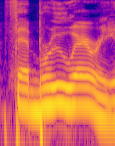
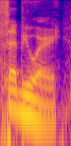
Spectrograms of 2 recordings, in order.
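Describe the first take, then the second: First: The first R is clearly pronounced. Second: The first R is dropped. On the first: The speaker thinks they say it properly. "they'll even put like a little emphasis on that R" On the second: This is how most people say it. "everybody else says it one way"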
